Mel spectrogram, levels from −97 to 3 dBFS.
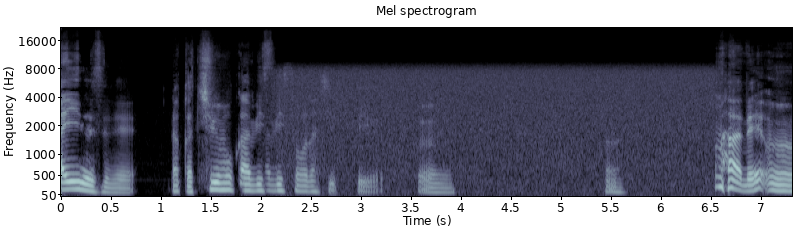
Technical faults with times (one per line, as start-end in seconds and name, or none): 2.03-6.67 digital radio blending to analogue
